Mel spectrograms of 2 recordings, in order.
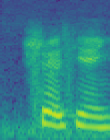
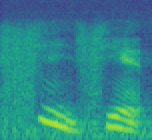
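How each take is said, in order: First: The first syllable is pronounced shè. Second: The first syllable is pronounced xì. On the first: The speaker calls it right. "射县一词" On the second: The speaker calls it wrong. "大家都念成了细县，这是不妥当的"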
